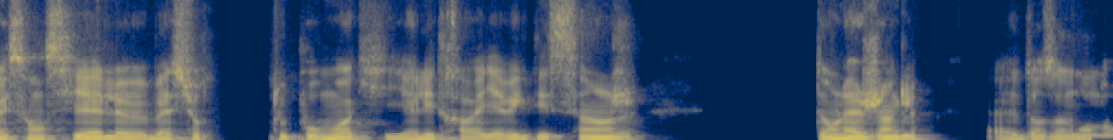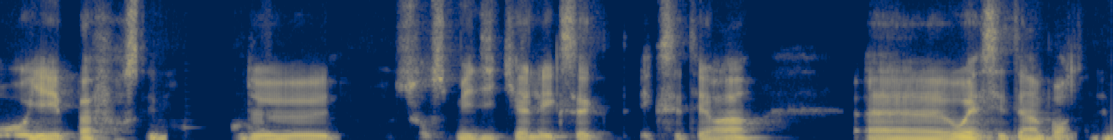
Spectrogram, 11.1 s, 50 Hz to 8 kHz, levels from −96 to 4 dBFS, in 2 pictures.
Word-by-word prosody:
essentiel, 95 +2 +4
heu 95 -1 +3
bah 90 +1 +2
surtout 90 - -1 0.4
pour 100 - +1
moi 100 0 +5
qui 90 -2 -4
allais 90 0 +2
travailler 90 +1 -1
avec 90 -1 +1
des 95 - 0
singes, 100 0 +2 0.9
dans 105 - +4
la 105 0 +8
jungle, 105 +1 +4 0.3
heu, 90 - -5
dans 95 +1 -2
un - - -1
endroit 90 +1 -5
où - - +1
il 90 - +4
y - - +4
avait 90 - -3
pas 100 - -1
forcément 100 +1 -7 0.3
beaucoup - - -11
de 85 -1 -1 0.2
sources - - -8
médicales, 95 0 -4
exactes 90 - -4
heu - - -45
et - - -18
cetera. 115 +6 -4 0.5
Heu, 90 -1 0
ouais, 100 -1 +5
c'était - - -4
important 90 -1 -3
dès - - -9
95 Hz, 205 wpm, -22 LUFS, 90-100 Hz, 0.9 s, la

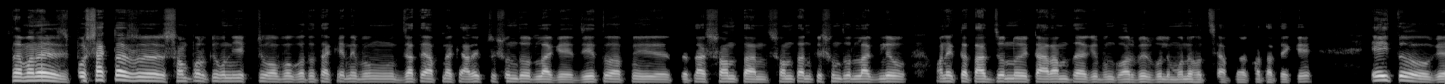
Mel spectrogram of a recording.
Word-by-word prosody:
তার 175 - +6
মানে 185 +1 +8 0.3
পোশাকটার 205 +2 +5 0.2
অ - - +4 0.3
সম্পর্কে 155 +1 -2
উনি 150 0 -2
একটু 155 - -11
অবগত 130 0 -4
থাকেন 140 - -3
এবং 130 +1 -5 0.3
যাতে 135 +2 0
আপনাকে 135 -1 -5
আরেকটু 140 +2 -3
সুন্দর 140 -2 0
লাগে। 115 -1 0 0.2
যেহেতু 130 +3 -1
আপনি 130 +2 -7 0.2
আ - - -2 0.2
তা 120 - -2
তার 130 -2 +1
সন্তান। 135 -3 +1 0.2
সন্তানকে 130 -1 -2
সুন্দর 140 -1 -3
লাগলেও 130 +2 +1 0.4
অনেকটা 140 -1 0
তার 130 -1 +3
জন্য 145 -1 +1
এটা 130 - -3
আরামদায়ক 130 -1 0
এবং 115 0 -8
গর্বের 120 +1 0
বলে 120 -1 -3
মনে 120 +1 0
হচ্ছে 110 - -10
আপনার 110 -1 -7
কথা 120 -1 -4
থেকে। 120 +2 -5 0.8
এই 200 - +10
তো - - +7 0.3
গে 125 - +2
130 Hz, 165 wpm, -23 LUFS, 125-140 Hz, 0.8 s, এই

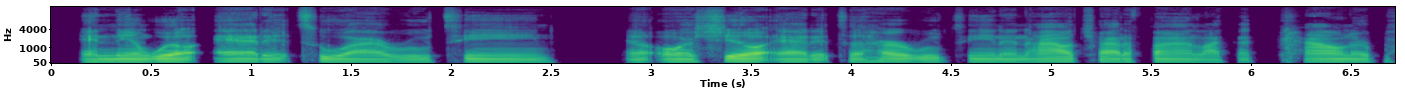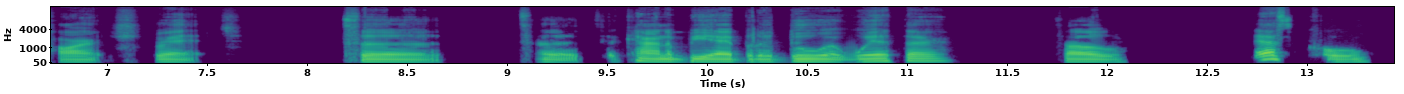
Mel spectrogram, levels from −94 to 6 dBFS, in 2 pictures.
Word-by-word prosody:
and 95 0 0
then 95 -1 +3
we'll 105 -2 +6
add 105 0 +2
it 95 -2 -4
to 100 -2 0
our 95 -1 +1
routine, 90 0 -4 0.4
eh, - - -2
or 95 -1 +1
she'll 110 +2 +5
add 95 -1 +1
it - - -5
to 95 - -2
her 105 +1 +2
routine, 100 -1 -4
and 95 0 -3
I'll 110 +2 +3
try 105 -2 +1
to 95 - -3
find 95 -2 0
like 85 0 -3
a - - -8
counterpart 90 -4 0
stretch 95 -3 -6 0.5
to 90 -3 0 0.5
to - - -2
to - - -10
kinda 100 -3 +3
be 100 +2 +1
able 95 - +2
to 90 - 0
do 100 +3 +2
it 85 - -2
with 105 +3 +2
her, 115 0 0 0.6
so, 90 -2 +2 0.6
that's - - +5
cool. 95 -1 -2
95 Hz, 175 wpm, -24 LUFS, 90-100 Hz, 0.6 s, we'll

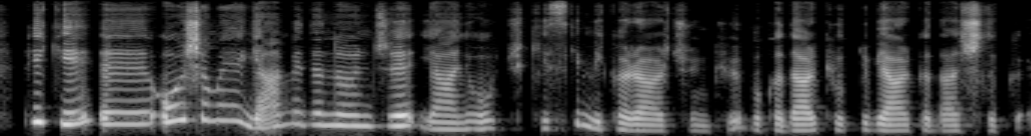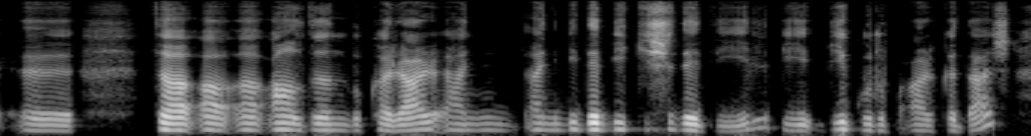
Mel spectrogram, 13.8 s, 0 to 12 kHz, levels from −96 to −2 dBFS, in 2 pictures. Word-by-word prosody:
Peki, 355 -1 +5
eee, 295 0 0
o 380 - +5
aşamaya 400 -2 +2
gelmeden 285 0 -2
önce, 260 -1 +3
yani, 175 0 -4
o 185 +2 -5
ç 195 - -16
keskin 200 - -7
bir 185 - -5
karar 145 -5 -1
çünkü, 135 -2 -14
bu 155 - -10
kadar 145 0 -1
köklü 155 +1 -13
bir 150 -2 +2
arkadaşlık, 140 -1 -2 0.2
eee, 140 -2 -5 0.6
da 165 - +10 0.2
a 165 - +2
a 160 +1 -4
aldığın 155 -2 -2
bu 145 - -11
karar, 150 +4 0
han 155 -1 -12
hani, 155 -2 -9
bir 175 -2 -6
de 170 0 +8
1 170 -1 -3
kişi 170 0 +3
de 150 -3 +3
değil, 140 - -12
bi 145 -2 -8
bir 175 0 -1
grup 150 -3 -12
arkadaş. 145 - -7
160 Hz, 160 wpm, -27 LUFS, -, 0.6 s, da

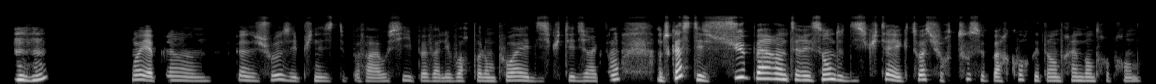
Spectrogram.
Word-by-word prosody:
Mmh 215 - +8 0.2
mh. - - -1 0.9
Ouais, 220 0 +3
il - - +5
y - - +9
a - - +3
plein 180 -3 -6 0.3
plein 200 -3 -2
de 175 - -7
choses 210 +5 -2
et 165 - -5
puis 160 - -10
n'hésitez 160 -3 -8
pas 160 - -15
enfin 155 -2 -4
aussi, 160 +4 -5
ils - - -8
peuvent 165 +1 -6
aller 160 0 -5
voir 165 +1 -7
Pôle 170 -1 -4
Emploi 180 +4 -2
et 175 - -1
discuter 155 +4 -6
directement. 170 +7 -3 0.4
En - - +2
tout - - +6
cas, 320 - +10
c'était 215 - +2
super 270 - +5
intéressant 225 -1 +4
de 225 -5 +2
discuter 170 +7 0
avec 180 -6 +1
toi 225 - +3
sur 225 - -5
tout 250 - -5
ce 230 -4 -2
parcours 185 +4 -4
que 190 - -4
tu - - -15
es 175 - -2
en 175 - 0
train 180 +2 -4
d'entreprendre. 170 -1 -7
180 Hz, 235 wpm, -23 LUFS, 165-215 Hz, 0.9 s, cas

